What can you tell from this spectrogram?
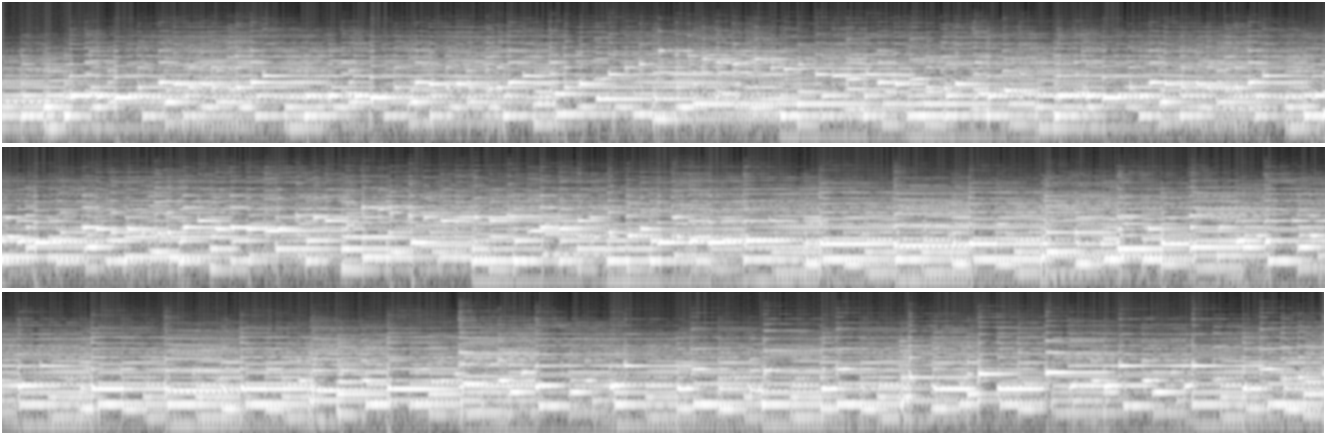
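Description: Background piano music, a continuous flow of notes at a steady level.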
